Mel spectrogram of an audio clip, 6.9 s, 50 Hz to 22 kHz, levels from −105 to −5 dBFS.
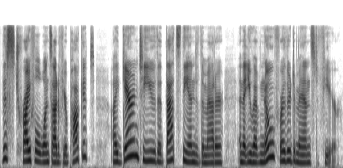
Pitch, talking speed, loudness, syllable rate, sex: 220 Hz, 225 wpm, -20 LUFS, 5.4 syllables/s, female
